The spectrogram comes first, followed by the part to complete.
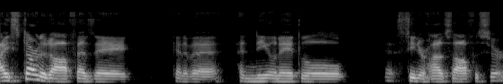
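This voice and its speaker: A man with an Irish accent, medium pitch, and ordinary pitch variation against a quiet background. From west of Ireland. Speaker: neonatologist. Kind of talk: lecture. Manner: hesitant, with fillers and repeated words.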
